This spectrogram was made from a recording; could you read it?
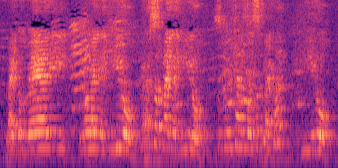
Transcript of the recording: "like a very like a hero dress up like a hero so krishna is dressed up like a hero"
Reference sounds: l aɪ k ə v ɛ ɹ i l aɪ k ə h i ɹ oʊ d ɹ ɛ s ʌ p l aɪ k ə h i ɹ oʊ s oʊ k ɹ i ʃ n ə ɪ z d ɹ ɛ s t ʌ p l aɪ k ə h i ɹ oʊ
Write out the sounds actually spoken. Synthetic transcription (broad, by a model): l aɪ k ə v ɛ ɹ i l aɪ k ə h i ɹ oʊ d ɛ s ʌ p l aɪ k ə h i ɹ oʊ s oʊ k i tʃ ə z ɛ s ʌ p l aɪ k ə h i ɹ oʊ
